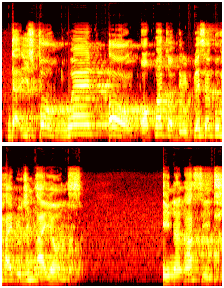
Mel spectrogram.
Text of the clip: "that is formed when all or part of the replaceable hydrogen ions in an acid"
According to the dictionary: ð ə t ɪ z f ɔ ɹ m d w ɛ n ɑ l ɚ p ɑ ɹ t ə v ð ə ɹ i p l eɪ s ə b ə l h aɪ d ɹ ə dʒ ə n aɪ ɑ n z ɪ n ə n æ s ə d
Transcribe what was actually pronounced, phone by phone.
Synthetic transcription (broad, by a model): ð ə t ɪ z f ɔ m d w ɛ n ɑ l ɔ p ɑ t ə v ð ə ɹ i p l eɪ s ə b ə l h aɪ d ɹ ə dʒ ə n aɪ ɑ n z ɪ n ə n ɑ s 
